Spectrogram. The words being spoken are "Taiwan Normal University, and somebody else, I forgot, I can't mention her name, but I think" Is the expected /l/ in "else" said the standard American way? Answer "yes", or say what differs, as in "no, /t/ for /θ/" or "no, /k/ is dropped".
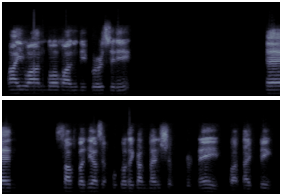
no, /l/ is dropped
